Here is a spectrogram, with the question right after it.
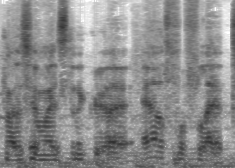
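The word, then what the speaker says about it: Æthelflæd: Que no caso, escreve-se Alteflaed, né? Mas é Alteflaed.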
